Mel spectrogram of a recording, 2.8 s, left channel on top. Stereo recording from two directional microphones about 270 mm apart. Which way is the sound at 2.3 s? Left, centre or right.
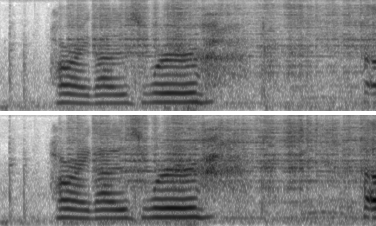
Centre.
